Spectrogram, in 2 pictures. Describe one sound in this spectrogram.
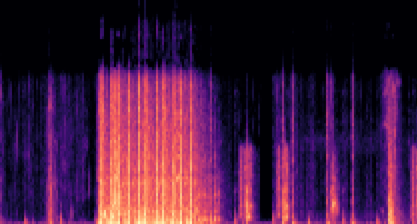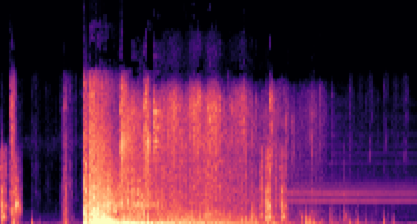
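Gunfire rattles in loud bursts inside an echoing hall.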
